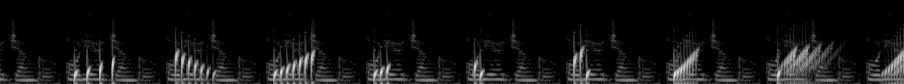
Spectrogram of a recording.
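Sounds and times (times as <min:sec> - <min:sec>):
pops: 0:00.7 - 0:01.2, 0:01.7 - 0:02.2, 0:02.7 - 0:03.2, 0:03.7 - 0:03.9, 0:05.7 - 0:05.9, 0:06.7 - 0:07.0, 0:07.8 - 0:09.0.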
